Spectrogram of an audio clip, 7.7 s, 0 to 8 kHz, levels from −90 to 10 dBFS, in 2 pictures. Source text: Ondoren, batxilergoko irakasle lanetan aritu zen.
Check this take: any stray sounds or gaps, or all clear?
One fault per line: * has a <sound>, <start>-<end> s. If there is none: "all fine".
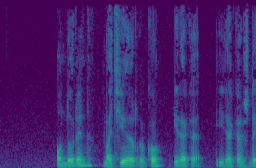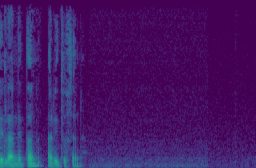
all fine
